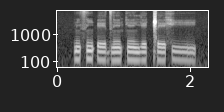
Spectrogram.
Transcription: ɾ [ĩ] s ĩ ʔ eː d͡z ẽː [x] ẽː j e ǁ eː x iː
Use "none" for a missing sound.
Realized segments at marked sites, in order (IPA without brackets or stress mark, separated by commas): ĩ, k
